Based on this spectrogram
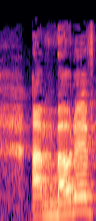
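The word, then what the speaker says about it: Modev: So he owns a candle company, and the candle company, I believe it's called, let me pronounce it correctly, Motive Candles, and it's M-O-D-E-V, okay?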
